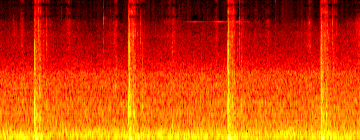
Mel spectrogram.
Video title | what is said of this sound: DJI Amflow PL Carbon emtb review, test and measured uphill - power meter test of DJI Avinox motor | on the DJI bike you can't really hear it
